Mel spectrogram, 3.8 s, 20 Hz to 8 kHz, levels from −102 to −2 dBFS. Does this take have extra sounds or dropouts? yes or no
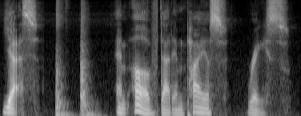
yes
